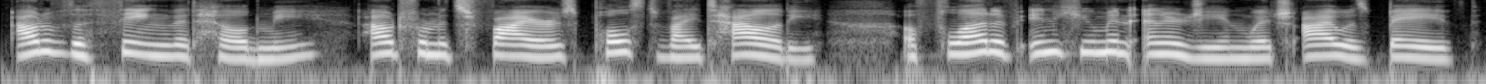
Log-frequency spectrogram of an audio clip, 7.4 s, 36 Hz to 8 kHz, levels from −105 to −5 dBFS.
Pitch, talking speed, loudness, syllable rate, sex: 225 Hz, 180 wpm, -19 LUFS, 5.0 syllables/s, female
